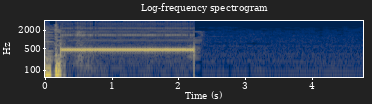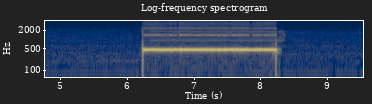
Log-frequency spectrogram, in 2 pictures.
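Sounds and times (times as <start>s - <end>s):
telephone line tones during a call transfer: 0.2s - 2.4s, 6.2s - 9.3s.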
